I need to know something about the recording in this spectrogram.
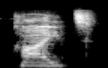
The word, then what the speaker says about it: kite: se lee como quite se lee como kites significa que tiene un sonido de una k y luego un sonido de una t kite y no suena la e me recuerdense que la e al final de las palabras en inglés es muda no suena Ice bien esta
